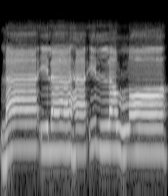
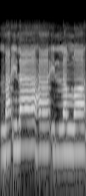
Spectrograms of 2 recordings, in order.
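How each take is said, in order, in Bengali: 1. প্রথম শব্দের স্বরধ্বনিটি দীর্ঘ করা হয়। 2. প্রথম শব্দের স্বরধ্বনিটি হ্রস্ব। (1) "লা যখন বলবেন" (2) "যদি লা যদি মাদ না করেন তখন কিভাবে বলবেন?"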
